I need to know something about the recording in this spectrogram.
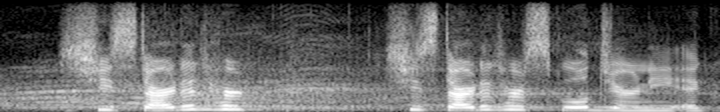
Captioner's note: students shouting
